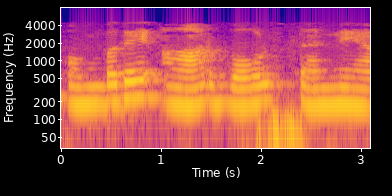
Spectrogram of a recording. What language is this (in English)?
Malayalam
